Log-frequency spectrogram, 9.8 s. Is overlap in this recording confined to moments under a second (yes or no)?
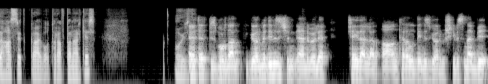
yes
